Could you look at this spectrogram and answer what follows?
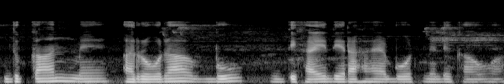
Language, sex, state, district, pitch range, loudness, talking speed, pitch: Hindi, male, Delhi, New Delhi, 120-135 Hz, -17 LUFS, 140 wpm, 125 Hz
